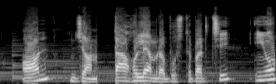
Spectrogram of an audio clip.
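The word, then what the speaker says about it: অঞ্জনা: আমরা কি উচ্চারণ করি হ্যাঁ এই বানানটা আমরা উচ্চারণ করি অন জনা অন জনা তাহলে আমরা বুঝতে পারছি ইয় টাও দন্ত ন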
